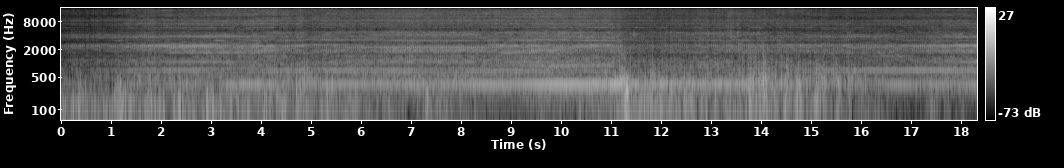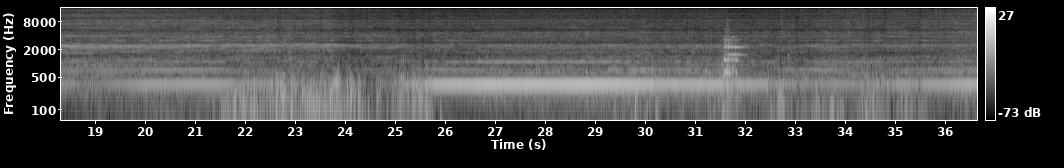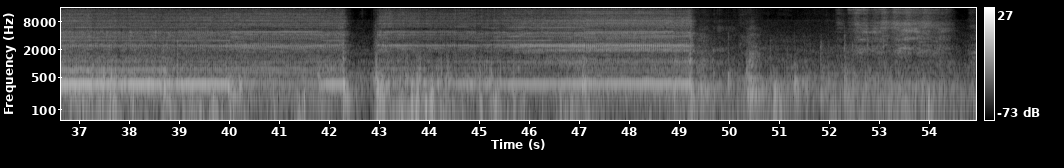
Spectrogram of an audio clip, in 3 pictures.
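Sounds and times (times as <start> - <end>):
band saw whining: 0.0 - 42.0.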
